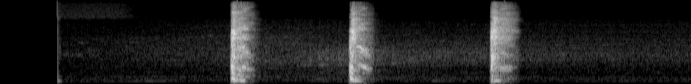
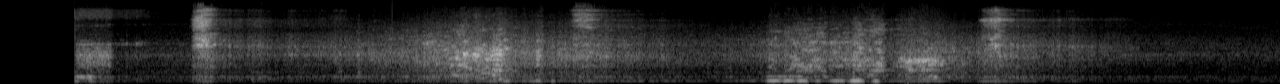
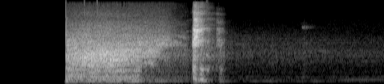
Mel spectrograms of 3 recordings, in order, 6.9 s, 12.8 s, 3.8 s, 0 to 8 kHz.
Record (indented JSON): {
  "three_cough_length": "6.9 s",
  "three_cough_amplitude": 31595,
  "three_cough_signal_mean_std_ratio": 0.19,
  "exhalation_length": "12.8 s",
  "exhalation_amplitude": 2332,
  "exhalation_signal_mean_std_ratio": 0.45,
  "cough_length": "3.8 s",
  "cough_amplitude": 32427,
  "cough_signal_mean_std_ratio": 0.39,
  "survey_phase": "beta (2021-08-13 to 2022-03-07)",
  "age": "18-44",
  "gender": "Male",
  "wearing_mask": "No",
  "symptom_sore_throat": true,
  "smoker_status": "Never smoked",
  "respiratory_condition_asthma": false,
  "respiratory_condition_other": false,
  "recruitment_source": "Test and Trace",
  "submission_delay": "0 days",
  "covid_test_result": "Negative",
  "covid_test_method": "LFT"
}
